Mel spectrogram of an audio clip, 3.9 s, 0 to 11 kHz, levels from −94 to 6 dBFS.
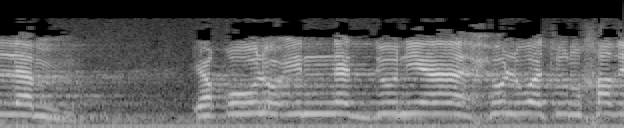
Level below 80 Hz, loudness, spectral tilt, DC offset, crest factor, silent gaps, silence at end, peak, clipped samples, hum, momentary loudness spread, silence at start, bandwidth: -38 dBFS; -17 LUFS; -4.5 dB/octave; under 0.1%; 16 dB; none; 0 s; -4 dBFS; under 0.1%; none; 11 LU; 0 s; 7.4 kHz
